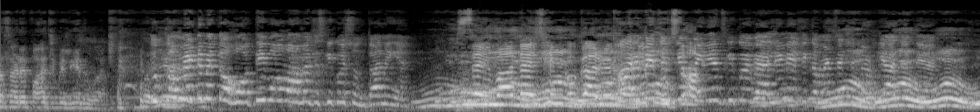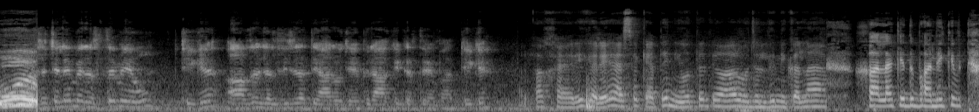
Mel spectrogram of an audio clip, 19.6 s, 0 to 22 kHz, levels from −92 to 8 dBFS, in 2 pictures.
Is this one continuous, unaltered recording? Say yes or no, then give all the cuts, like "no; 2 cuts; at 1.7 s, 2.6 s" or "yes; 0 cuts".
no; 3 cuts; at 10.2 s, 14.9 s, 18.2 s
